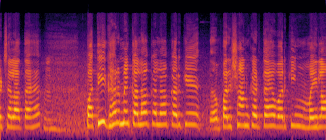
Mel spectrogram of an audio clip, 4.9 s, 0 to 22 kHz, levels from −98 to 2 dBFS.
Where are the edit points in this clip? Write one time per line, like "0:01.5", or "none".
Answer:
none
